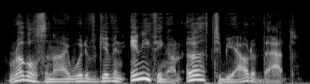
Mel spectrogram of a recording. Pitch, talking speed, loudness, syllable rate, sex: 140 Hz, 270 wpm, -17 LUFS, 6.3 syllables/s, male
